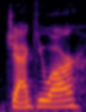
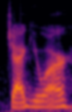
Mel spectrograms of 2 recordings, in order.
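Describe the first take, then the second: First: It is said in the British way. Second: The same.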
